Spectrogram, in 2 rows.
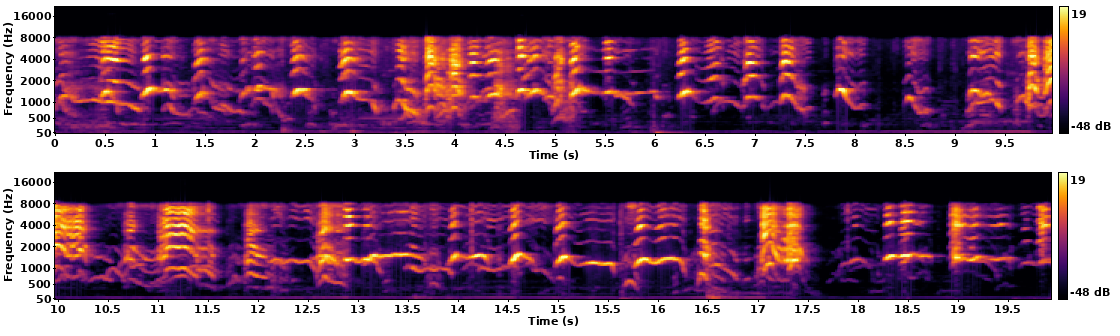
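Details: Lively three-week-old German Shorthaired Pointer litter from Katelands Gundogs, recorded 22 May 2014: a dense, nearly continuous chorus of high squeaky whimpers and short yelps from several puppies over twenty seconds, with a faint steady hum behind.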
